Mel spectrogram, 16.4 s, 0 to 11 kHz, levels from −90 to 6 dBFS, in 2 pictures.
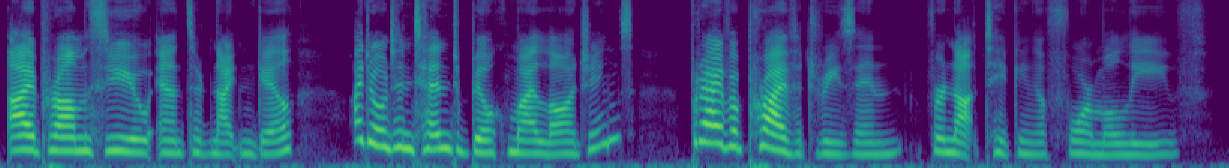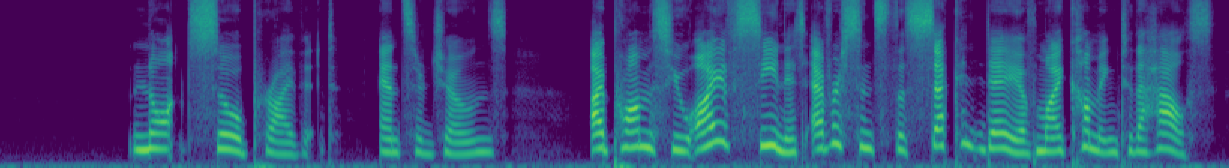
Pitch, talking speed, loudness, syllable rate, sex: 240 Hz, 170 wpm, -22 LUFS, 5.5 syllables/s, female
